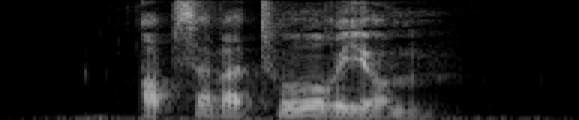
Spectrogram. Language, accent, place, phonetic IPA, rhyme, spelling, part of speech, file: German, Germany, Berlin, [ɔpzɛʁvaˈtoːʁiʊm], -oːʁiʊm, Observatorium, noun, De-Observatorium.ogg
- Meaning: observatory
